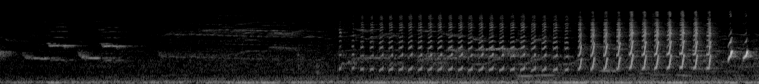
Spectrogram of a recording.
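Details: Singing Black-throated laughingthrush, heard while it dances: quiet varied phrases give way to a long buzzy rattling trill, ending in a louder run of rapid harsh pulses that quickens and intensifies.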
